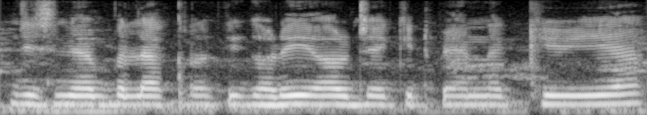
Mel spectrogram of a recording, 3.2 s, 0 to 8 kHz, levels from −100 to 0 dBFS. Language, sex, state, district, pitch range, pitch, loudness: Hindi, female, Uttar Pradesh, Saharanpur, 185-190 Hz, 185 Hz, -14 LUFS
